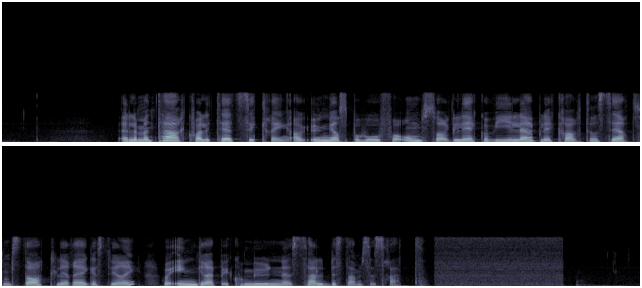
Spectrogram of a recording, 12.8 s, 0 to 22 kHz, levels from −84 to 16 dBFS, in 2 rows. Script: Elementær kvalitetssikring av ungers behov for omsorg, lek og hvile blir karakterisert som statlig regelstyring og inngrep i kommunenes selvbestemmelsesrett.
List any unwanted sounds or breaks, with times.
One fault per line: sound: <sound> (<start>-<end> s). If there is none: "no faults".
no faults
